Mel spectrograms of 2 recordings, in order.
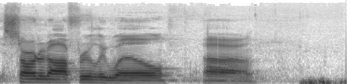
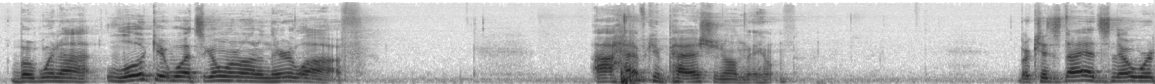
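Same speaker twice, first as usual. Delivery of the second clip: louder, higher, urgent sermon voice; impassioned preaching; 7 semitones higher, 4 dB louder than usual. Acted. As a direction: preach it hard to the congregation. Pastor preaches on absent fathers.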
